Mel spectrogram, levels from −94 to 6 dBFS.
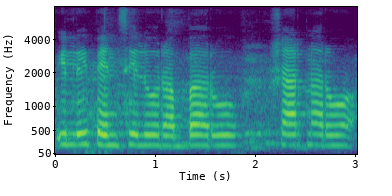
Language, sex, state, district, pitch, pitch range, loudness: Kannada, female, Karnataka, Raichur, 210 Hz, 205-215 Hz, -17 LUFS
